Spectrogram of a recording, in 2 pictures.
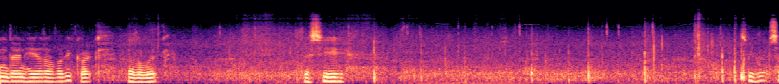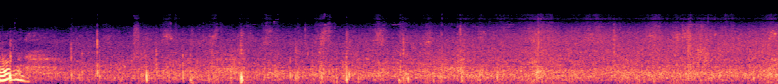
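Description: Footsteps crunch slowly on a dirt path.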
